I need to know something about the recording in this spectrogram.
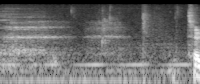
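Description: Electric potter's wheel running with a steady low hum while wet hands press down on a lump of clay spinning on the wheel head, giving a soft wet rubbing that is strongest in the first half second.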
